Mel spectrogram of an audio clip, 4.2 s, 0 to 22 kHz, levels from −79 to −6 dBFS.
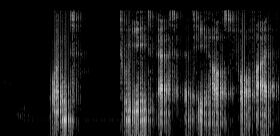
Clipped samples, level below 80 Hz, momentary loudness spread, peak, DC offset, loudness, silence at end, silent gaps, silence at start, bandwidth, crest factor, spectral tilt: under 0.1%; -60 dBFS; 13 LU; -4 dBFS; under 0.1%; -26 LUFS; 0.1 s; none; 0.8 s; 17 kHz; 26 dB; -1 dB/octave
